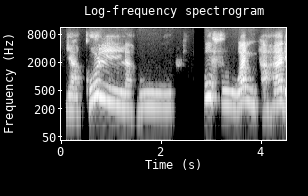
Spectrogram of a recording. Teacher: suara nun mati dimasukkan ke huruf lam serta tanpa dengung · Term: Idgham bila gunnah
